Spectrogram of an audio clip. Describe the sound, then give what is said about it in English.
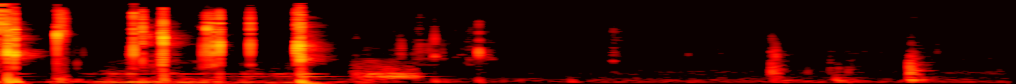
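A beer can is cracked open, a quick run of sharp snaps and clicks followed by a few quieter crackles fading away. “I'm back to cans this week. So I'm always three. I'm forever in cans. Yes, you are. Here we go. Three, two, one, crack.”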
